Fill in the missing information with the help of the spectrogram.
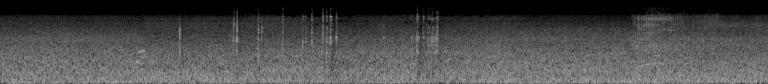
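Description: Steady rushing of whitewater rapids in a concrete whitewater channel, with a few light clicks between about two and four and a half seconds in.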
